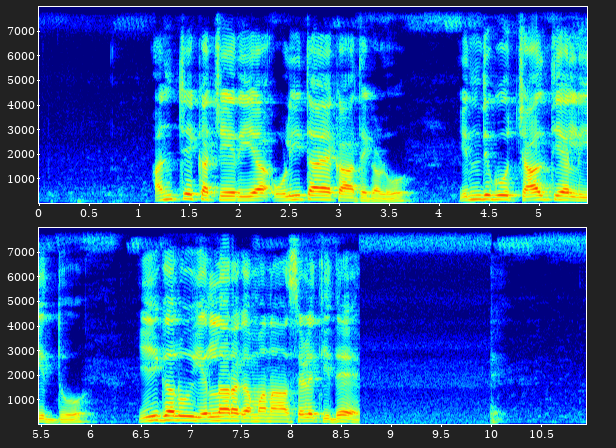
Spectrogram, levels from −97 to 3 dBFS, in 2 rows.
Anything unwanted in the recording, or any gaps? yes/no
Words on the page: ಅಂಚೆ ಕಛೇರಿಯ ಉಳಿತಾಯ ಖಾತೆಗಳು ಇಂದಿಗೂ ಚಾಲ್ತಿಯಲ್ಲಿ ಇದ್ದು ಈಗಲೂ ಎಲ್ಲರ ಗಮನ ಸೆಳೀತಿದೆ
no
